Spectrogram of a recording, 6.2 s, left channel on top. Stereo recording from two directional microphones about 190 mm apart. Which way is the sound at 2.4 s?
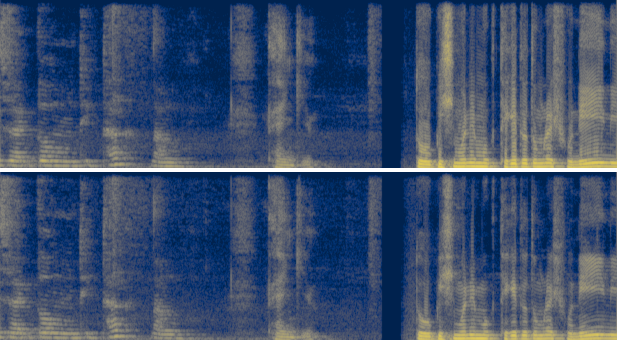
20° right (ahead or behind).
